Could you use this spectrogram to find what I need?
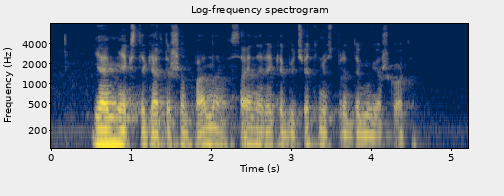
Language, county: Lithuanian, Klaipėda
